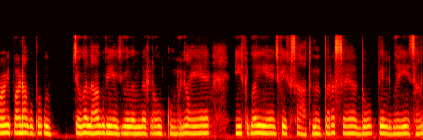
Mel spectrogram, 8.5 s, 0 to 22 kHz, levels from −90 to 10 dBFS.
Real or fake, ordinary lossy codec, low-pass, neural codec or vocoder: fake; none; none; codec, 16 kHz, 1 kbps, FunCodec, trained on LibriTTS, 50 frames a second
